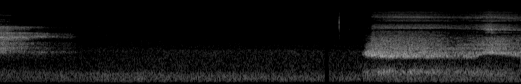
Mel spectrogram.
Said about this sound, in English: Take a deep breath in and hold for 3 seconds.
